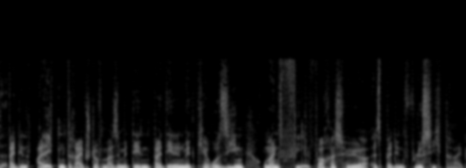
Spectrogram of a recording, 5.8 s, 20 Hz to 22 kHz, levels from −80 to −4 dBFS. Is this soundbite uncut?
yes; 0 cuts

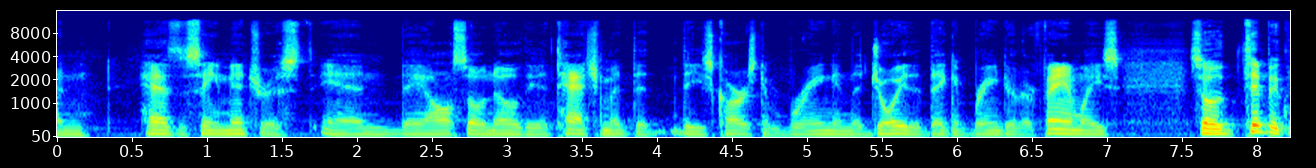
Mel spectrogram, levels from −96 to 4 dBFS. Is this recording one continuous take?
yes; 0 cuts

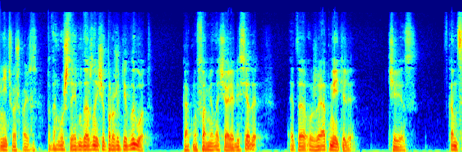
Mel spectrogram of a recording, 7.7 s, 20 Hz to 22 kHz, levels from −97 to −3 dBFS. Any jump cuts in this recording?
no; 0 cuts

